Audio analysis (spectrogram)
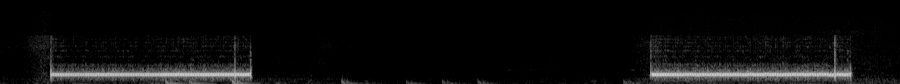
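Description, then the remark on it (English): Two long ringback tones on a phone line as a call is placed to a man, each about two seconds, separated by a few seconds of near silence with faint clicks; steady, loud, and clearly electronic. “Let's call him.”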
